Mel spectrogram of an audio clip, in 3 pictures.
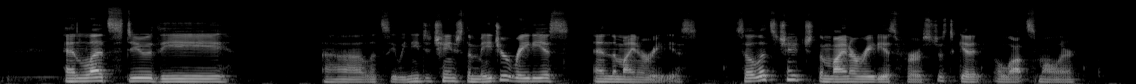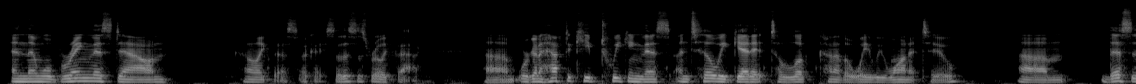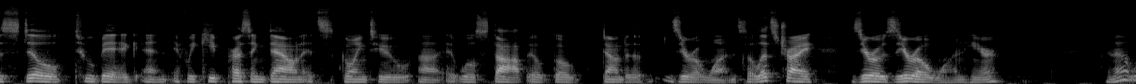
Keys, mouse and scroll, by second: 7.3-9.9 drag, 10.9-14.1 drag, 14.5-15.0 scroll up 3, 15.0-15.6 middle drag, 15.9-16.4 scroll up 2, 18.0 click, 18.4 click, 18.9 click, 19.6 click, 22.6-33.0 drag, 33.8-34.0 middle drag.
